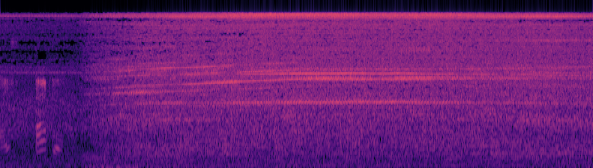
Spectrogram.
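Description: The six motors of a hexacopter drone built to carry blood products spin up with a brief rising whine, then settle into a loud, steady whirring drone with high-pitched tonal hum that holds for several seconds.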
